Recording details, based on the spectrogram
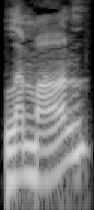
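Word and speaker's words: Lamon: Lemon Lemon. It's actually lemon, weirdly. It is lemon. Okay. It's spelled Laymon, but it's Lemon.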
